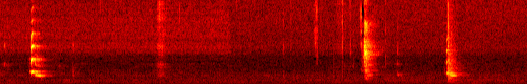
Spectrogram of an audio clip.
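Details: Male pet cockatiel indoors, courting his favourite toy, gives three short, bright chirps with sweeping overtones, spaced well apart in a quiet room with a low steady hum.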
